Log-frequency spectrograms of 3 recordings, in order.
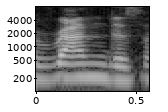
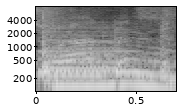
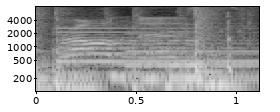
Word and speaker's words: Randers: And also, Leicester travel to Randers. I saw... Or how do you say it? Ronders. He said they don't pronounce the D. – I think it's just Ronders. – Ronders.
